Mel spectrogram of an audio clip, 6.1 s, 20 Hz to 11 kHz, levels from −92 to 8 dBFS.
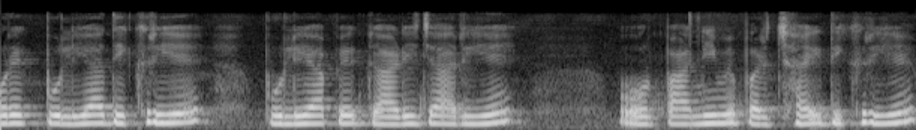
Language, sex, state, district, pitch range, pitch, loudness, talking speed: Hindi, female, Uttar Pradesh, Varanasi, 195-220 Hz, 205 Hz, -14 LUFS, 185 wpm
